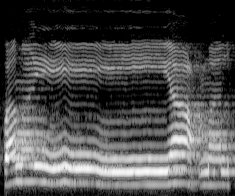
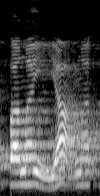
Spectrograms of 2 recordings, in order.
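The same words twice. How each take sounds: First: The nasal sound is held for two beats. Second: The nasal sound is cut short, not held. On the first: The speaker calls it right. "Jadi cara membacanya ini adalah faman ya'mal" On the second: The speaker calls it wrong. "langsung saja faman ya'mal tanpa ditahan dua harokat"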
